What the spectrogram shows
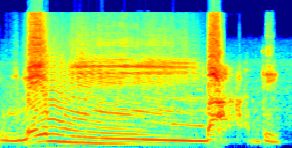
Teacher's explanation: Membacanya enggak min ba'di tapi mim ba'di, tidak ada n tapi diganti, ditukar dengan m jadi mim ba'di. Dan dengung, tidak cukup mim ba'di tapi mim ba'di. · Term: bacaan iqlab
